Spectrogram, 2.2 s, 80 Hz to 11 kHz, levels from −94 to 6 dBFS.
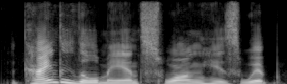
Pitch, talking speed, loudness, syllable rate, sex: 195 Hz, 195 wpm, -20 LUFS, 4.6 syllables/s, female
